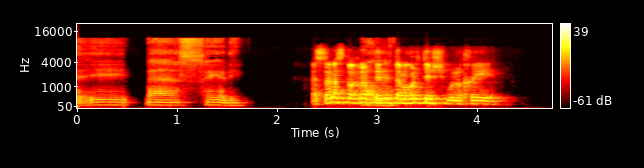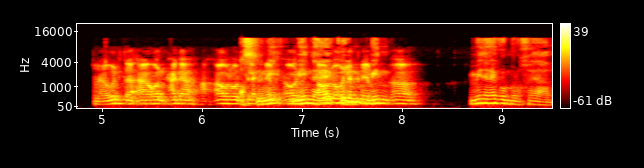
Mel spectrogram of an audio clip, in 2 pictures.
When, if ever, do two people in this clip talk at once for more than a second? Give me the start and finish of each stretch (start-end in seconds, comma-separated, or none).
6.4-8.0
